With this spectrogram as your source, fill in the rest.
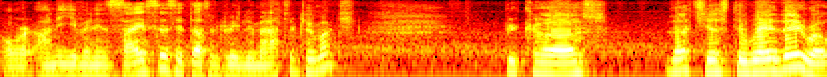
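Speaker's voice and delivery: speaking through a yawn. Explaining a Warhammer 40K project, yawning while talking. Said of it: "sorry, yawning already".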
